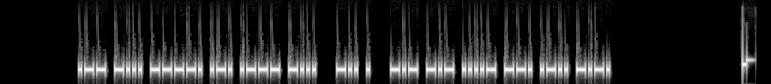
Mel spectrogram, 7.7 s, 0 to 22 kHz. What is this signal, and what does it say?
Morse code, heard as a keyed tone, about 40 wpm, 700 Hz. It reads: WB9RJB DE KK4GLC
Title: USA Callsign DE Callsign 40wpm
